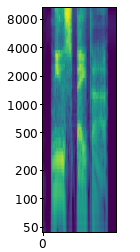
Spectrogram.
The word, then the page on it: newspaper: British English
